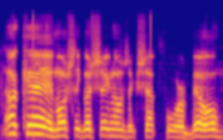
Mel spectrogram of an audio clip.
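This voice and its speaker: A man's voice: a little high, lively intonation, slow. A man with an American accent acting as amateur radio net controller, making casual announcements with rambling, muttered asides.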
